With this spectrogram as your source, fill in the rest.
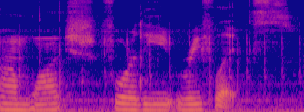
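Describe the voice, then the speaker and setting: Very deep and low-pitched, a woman's somewhat breathy voice carries audible room echo. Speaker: vlogger, mother of a preemie in NICU. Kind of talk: casual vlog. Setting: hospital NICU room. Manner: soft-spoken.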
